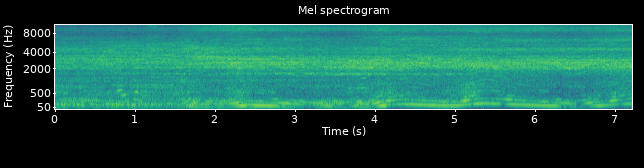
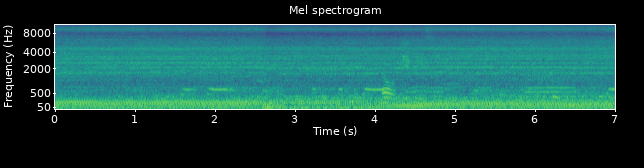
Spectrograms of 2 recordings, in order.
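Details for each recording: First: Suzuki Swift Gen 1 petrol engine after replacing the VVT solenoid for code P0011 (timing over-advanced), misfire and high idle: clean revs settling to an even normal idle, with the fault code cleared. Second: Suzuki Swift Gen1 petrol engine with code P0011 (timing over-advanced): steady, slightly fast idle with no misses after a new surplus VVT solenoid was fitted; idle still set too high.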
